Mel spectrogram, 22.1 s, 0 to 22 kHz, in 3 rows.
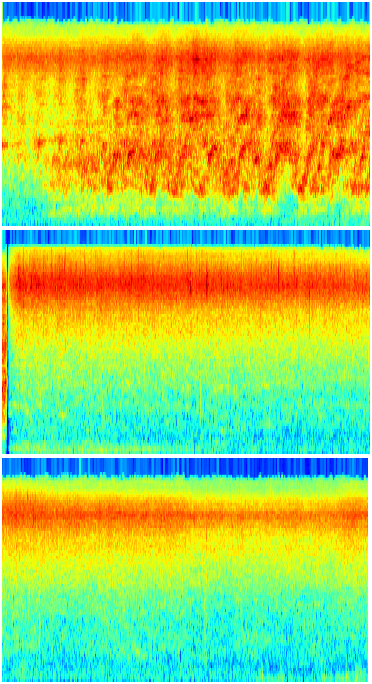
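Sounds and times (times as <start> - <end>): low outdoor rumble: 7.4 - 22.0.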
